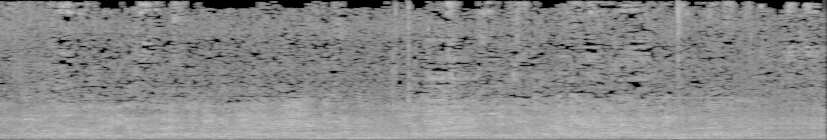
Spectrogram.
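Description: Indistinct chatter of many people talking over one another in a crowded office.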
